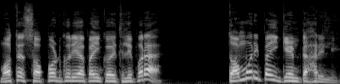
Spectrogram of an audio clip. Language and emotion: Odia, angry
